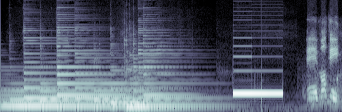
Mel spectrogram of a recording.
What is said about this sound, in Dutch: Gaan we hem bellen? We gaan hem bellen.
